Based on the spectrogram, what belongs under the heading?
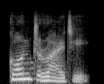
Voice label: "contrariety", Indian

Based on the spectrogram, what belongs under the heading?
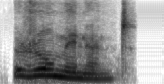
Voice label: "ruminant", Indian

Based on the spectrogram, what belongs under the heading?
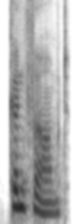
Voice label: "confirmed", Indian

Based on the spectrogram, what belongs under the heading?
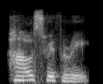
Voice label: "housewifery", Indian

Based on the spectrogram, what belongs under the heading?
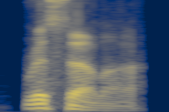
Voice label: "rosella", British

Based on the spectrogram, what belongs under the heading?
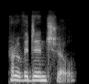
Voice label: "providential", Indian; Dictionary

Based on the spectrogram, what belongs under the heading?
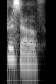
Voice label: "preserve", Indian; Dictionary

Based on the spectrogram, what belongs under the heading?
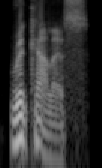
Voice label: "recalesce", British

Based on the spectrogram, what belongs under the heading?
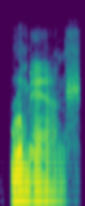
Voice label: "Rumansh", American

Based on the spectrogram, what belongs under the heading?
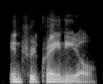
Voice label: "intracranial", American

